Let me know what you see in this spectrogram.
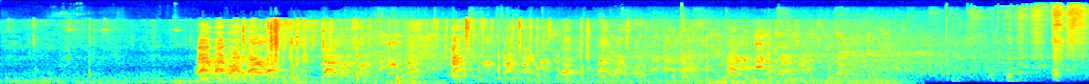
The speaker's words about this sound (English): Okay, you're gonna see a, a mailman that's kind of sorting through some mail, and a guy walks up and he's got a sound on his phone like the sound of a vicious barking dog.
